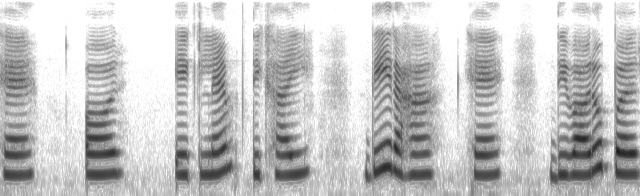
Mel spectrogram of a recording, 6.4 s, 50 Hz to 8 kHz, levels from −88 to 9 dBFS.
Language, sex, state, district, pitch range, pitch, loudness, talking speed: Hindi, female, Himachal Pradesh, Shimla, 280-300 Hz, 285 Hz, -17 LUFS, 95 wpm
